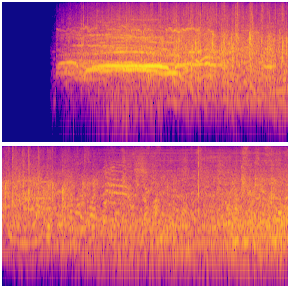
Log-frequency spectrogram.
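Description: A large crowd cheers, whistles and chatters in a big echoing hall.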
